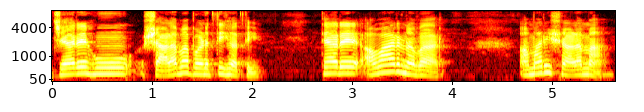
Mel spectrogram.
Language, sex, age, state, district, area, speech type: Gujarati, female, 45-60, Gujarat, Anand, urban, spontaneous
